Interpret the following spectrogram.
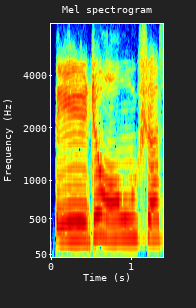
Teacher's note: ಅಲ್ಲಿ ಅವಗ್ರಹ ಇದೆ ಅ ಲೋಪ ಆಗುತ್ತೆ ಹಾಗಾಗಿ ನೀವು ದೀರ್ಘ ಎಳಿಬೇಕು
